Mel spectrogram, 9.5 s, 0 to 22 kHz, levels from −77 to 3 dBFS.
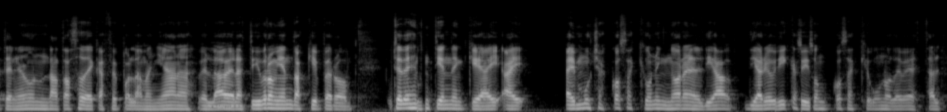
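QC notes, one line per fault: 3.93–4.27 s and 7.77–8.11 s, chunks out of order: in each span, a roughly 85 ms block plays three blocks late. Nothing is missing, unlike a dropout, but the sound jumps around, with three hard joins.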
